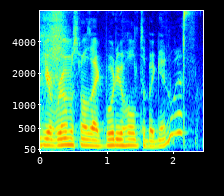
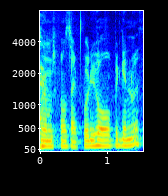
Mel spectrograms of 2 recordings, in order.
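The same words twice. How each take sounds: First: It ends rising, like a question. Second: It ends falling, like a statement.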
